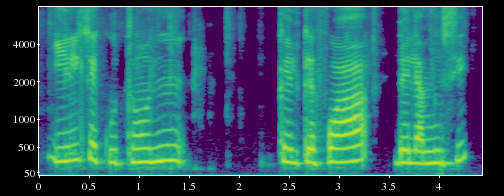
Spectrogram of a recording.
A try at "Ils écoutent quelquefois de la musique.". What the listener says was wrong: Sauf pour aquí, ils écoutent. Écoutent. ENT, on ne prononce jamais. On ne prononce jamais ENT à la fin. On ne prononce jamais ENT à la fin. Ils écoutent quelquefois de la musique. Ils écoutent, attention, d'accord?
